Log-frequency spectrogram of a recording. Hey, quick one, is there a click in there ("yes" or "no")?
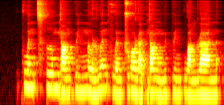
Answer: no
